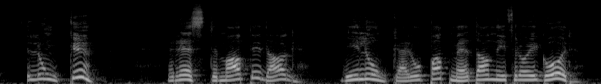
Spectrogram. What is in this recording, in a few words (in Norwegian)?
lonke, Numedalsmål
